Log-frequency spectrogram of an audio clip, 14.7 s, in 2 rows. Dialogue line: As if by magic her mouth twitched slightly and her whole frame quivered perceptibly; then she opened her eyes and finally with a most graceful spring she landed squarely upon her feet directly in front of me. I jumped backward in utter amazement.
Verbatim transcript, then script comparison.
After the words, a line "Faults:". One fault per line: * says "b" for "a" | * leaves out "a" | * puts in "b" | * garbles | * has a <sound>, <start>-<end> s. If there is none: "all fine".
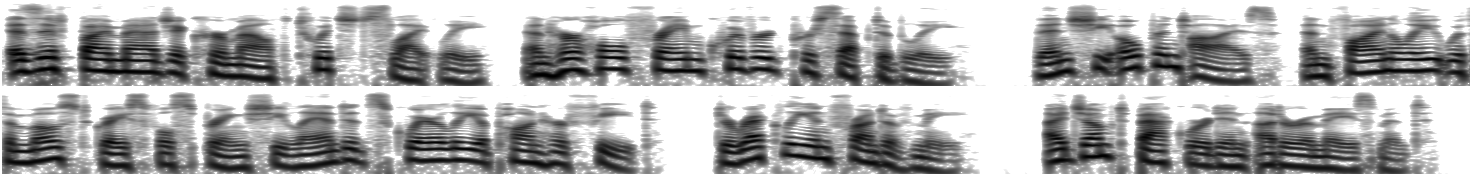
As if by magic her mouth twitched slightly and her whole frame quivered perceptibly; then she opened eyes and finally with a most graceful spring she landed squarely upon her feet directly in front of me. I jumped backward in utter amazement.
Faults:
* leaves out "her"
